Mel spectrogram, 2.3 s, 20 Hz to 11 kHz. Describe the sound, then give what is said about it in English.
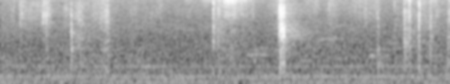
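Faint handling and shuffling of Lenormand cards: soft papery rustles and a few light slaps, with one sharper tap partway through, over a low, steady background hiss. “So let's take five cards and see what Lenormand has to say about 2021.”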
